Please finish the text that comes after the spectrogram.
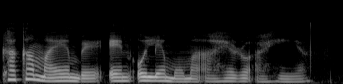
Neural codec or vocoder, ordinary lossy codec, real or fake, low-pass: none; MP3, 64 kbps; real; 7.2 kHz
